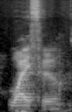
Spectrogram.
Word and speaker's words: waifu: a Wu Wu wife waiu is just using Japanese pronunciation rules to say wife yeah so it's wifeu is when I Googled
